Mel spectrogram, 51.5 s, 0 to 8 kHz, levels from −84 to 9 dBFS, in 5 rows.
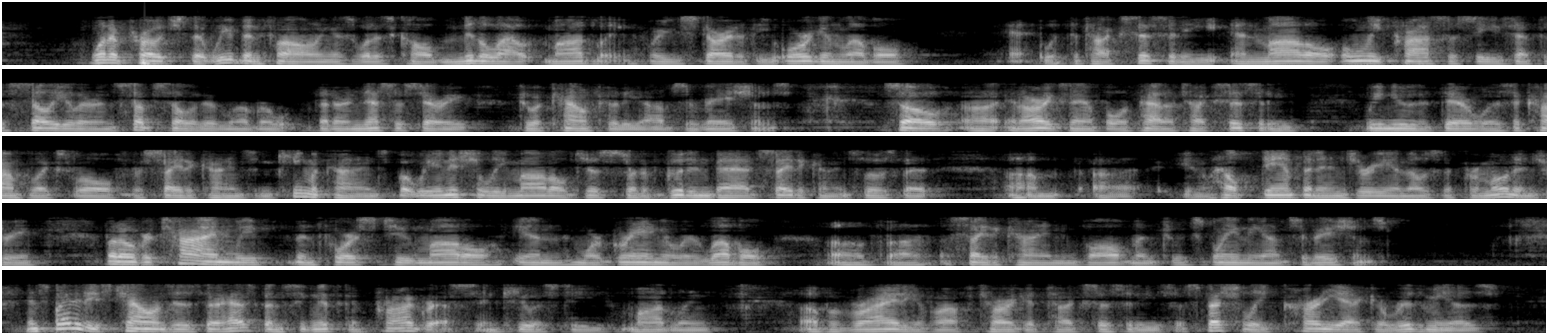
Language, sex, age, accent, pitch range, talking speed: English, male, 50-69, American, 85-95 Hz, 145 wpm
